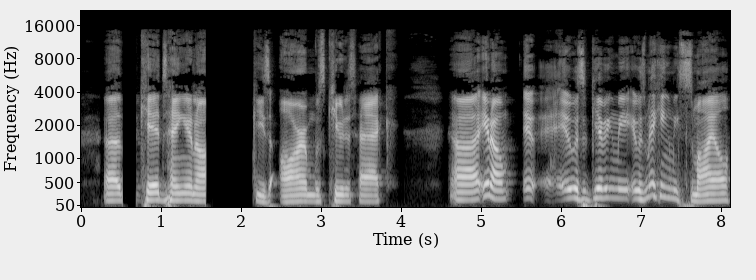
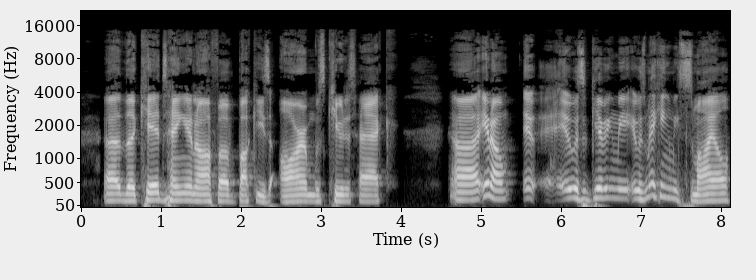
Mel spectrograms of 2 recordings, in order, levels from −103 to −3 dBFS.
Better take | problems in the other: second | audio cutting out; at 0.5 s and at 1.5 s for 0.5 s

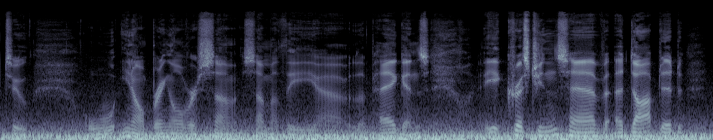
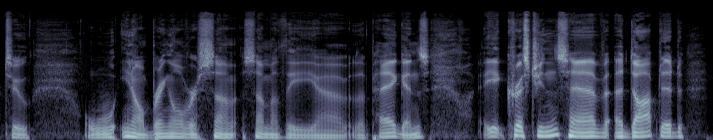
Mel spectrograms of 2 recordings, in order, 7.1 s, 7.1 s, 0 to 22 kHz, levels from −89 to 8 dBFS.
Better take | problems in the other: second | low rumble; noticeable; throughout; 10 dB below the speech

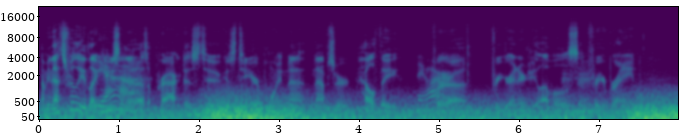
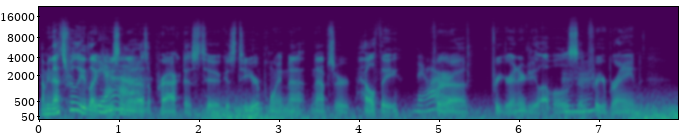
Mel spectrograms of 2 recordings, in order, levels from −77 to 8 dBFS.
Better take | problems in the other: second | wind noise on the microphone; heavy; 3 dB below the speech; occasional gusts in the second

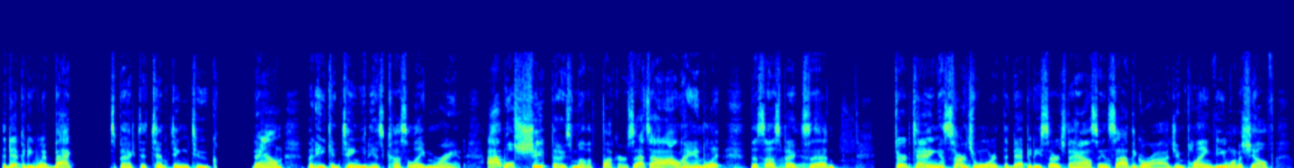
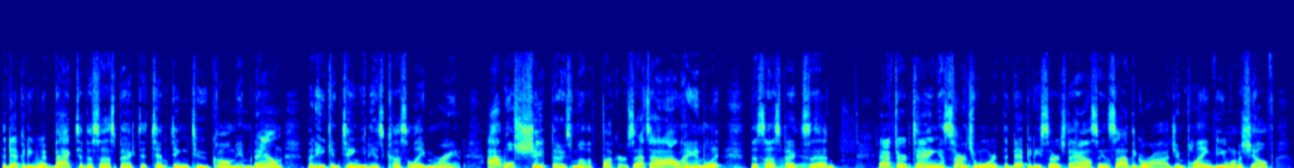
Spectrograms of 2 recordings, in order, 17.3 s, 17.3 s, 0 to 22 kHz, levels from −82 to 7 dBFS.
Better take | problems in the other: second | audio cutting out; at 1 s, at 3 s and at 12 s

